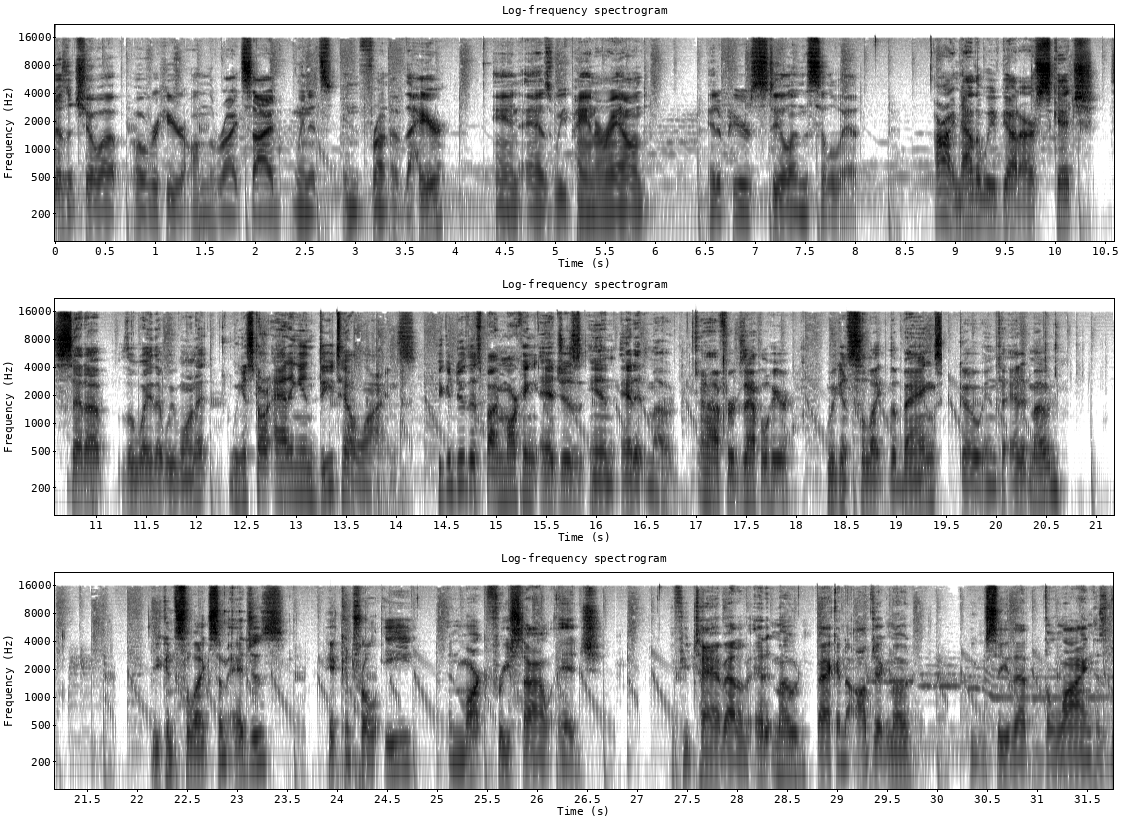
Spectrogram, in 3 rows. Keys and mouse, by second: 3.9-8.0 middle drag, 17.2 middle click, 18.5 click, 19.4 Tab, 21.2 shift+click, 21.4 shift+middle click, 23.0 click, 24.1 ctrl+e, 27.5 Tab.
